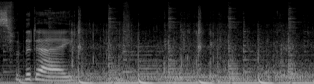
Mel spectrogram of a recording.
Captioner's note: wheels on cobbles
